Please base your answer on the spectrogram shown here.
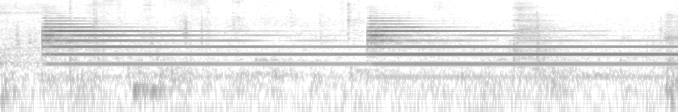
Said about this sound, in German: Da schlug die schwere Glocke der Nachbarkirche Ding Dong.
